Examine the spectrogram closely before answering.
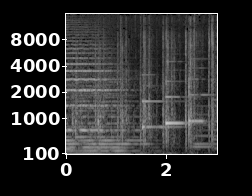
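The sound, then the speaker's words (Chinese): Horse hooves clop as a rider leaves Marseille on horseback. A few irregular hoof thuds sound alone, moderately loud, alongside some brief tonal sounds. “他还去探访了加泰兰村，之后又骑马离开了马赛”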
